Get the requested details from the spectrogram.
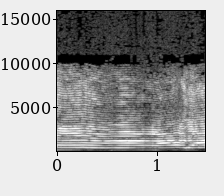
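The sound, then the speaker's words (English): A loud, sustained Wookiee roar from Chewie aboard the Millennium Falcon at light speed in deep space, a rich, harmonic, moaning cry that holds steady for over a second with slight wavering in pitch, heard alone without any talking. “Chewie roars.”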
